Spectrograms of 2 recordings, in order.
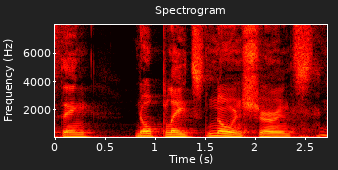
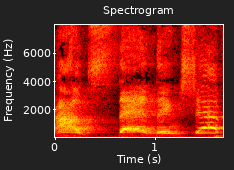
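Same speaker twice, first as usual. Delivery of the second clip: put-on, very high, loud yell; 5 dB louder than usual. Retelling answering an early-morning phone call, retelling a yell. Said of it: "yelling back".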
